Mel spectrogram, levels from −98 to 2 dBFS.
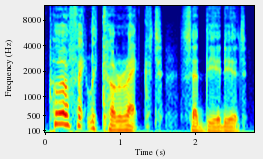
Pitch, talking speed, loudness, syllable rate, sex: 135 Hz, 105 wpm, -20 LUFS, 3.8 syllables/s, male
